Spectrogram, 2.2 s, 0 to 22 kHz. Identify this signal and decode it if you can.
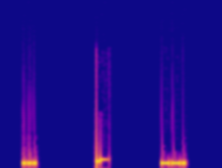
Morse code, heard as a keyed tone, about 46 wpm, 700 Hz. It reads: S G
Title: Single Letters - Rapid-Fire 45wpm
